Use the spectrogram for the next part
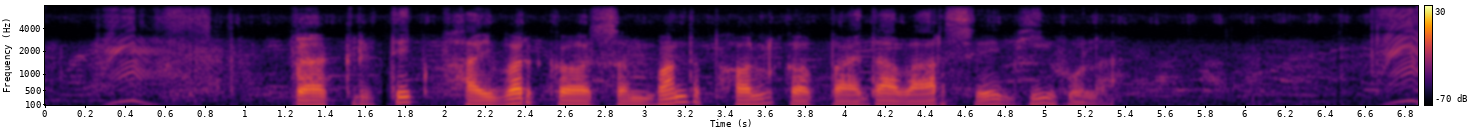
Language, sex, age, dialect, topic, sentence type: Bhojpuri, male, 31-35, Western, agriculture, statement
